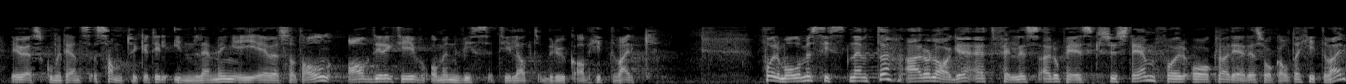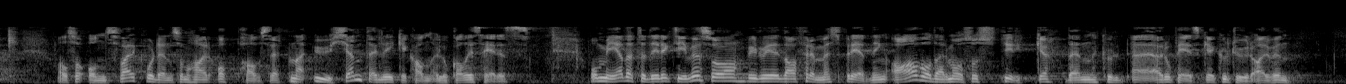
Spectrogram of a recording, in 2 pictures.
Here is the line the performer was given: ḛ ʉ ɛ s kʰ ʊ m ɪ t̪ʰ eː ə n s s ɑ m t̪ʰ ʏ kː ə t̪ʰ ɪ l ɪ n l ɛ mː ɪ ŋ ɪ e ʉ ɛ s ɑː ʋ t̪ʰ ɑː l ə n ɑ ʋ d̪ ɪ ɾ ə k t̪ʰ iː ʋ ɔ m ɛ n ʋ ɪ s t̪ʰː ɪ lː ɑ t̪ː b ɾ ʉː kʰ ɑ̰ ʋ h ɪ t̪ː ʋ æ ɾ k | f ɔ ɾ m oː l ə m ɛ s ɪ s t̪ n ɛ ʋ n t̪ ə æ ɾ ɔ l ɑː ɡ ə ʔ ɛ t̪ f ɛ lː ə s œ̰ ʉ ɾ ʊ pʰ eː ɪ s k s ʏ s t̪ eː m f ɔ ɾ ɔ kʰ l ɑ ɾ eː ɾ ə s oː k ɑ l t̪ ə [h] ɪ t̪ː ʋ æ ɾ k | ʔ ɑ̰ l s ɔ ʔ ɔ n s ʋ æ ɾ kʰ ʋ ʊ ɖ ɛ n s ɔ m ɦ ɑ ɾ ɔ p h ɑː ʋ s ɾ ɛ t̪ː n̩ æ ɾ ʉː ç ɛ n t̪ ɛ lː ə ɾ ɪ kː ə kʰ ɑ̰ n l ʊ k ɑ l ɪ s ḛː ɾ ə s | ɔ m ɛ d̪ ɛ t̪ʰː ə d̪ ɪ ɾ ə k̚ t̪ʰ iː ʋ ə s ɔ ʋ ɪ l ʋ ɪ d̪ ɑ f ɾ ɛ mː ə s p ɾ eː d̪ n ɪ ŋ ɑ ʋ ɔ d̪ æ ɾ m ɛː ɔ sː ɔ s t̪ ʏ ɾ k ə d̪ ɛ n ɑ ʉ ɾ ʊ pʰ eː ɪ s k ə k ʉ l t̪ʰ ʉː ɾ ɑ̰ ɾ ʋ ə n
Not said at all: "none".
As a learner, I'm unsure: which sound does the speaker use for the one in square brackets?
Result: h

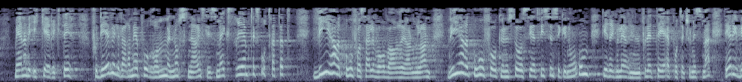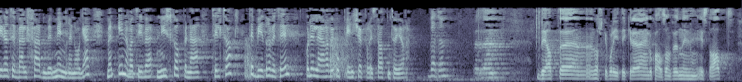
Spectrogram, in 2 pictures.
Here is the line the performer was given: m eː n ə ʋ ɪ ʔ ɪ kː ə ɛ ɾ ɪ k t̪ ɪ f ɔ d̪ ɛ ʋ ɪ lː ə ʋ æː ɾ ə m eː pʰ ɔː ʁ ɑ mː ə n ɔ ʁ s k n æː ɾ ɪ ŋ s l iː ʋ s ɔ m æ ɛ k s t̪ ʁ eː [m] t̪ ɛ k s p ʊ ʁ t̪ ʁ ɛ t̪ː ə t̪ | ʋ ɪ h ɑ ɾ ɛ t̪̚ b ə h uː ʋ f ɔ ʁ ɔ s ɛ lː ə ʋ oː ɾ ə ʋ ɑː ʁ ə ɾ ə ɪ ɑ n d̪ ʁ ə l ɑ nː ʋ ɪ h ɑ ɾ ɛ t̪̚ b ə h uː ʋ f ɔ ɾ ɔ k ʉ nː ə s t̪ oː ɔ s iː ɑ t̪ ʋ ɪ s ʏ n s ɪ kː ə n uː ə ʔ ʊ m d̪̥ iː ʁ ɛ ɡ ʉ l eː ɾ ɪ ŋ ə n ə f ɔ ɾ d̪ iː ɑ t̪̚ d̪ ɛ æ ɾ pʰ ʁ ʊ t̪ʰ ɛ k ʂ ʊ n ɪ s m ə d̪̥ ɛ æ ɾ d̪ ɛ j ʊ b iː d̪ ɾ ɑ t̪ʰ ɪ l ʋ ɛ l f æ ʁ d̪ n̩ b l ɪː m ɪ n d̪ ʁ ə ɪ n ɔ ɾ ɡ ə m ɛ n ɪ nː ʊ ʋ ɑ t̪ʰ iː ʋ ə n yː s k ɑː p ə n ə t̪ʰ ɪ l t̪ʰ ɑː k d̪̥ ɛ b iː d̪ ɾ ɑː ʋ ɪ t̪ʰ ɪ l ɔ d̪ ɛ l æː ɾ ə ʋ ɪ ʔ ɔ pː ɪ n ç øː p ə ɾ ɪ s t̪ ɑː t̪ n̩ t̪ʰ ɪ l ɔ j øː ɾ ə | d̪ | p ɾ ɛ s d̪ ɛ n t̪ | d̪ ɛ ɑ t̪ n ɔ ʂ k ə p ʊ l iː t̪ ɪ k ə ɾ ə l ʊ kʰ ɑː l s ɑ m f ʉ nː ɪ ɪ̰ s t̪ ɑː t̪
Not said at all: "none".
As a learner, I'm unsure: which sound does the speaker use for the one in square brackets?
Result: m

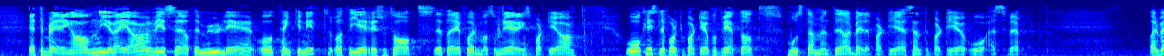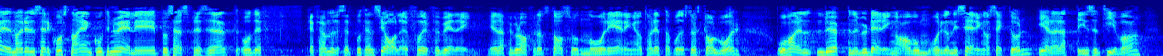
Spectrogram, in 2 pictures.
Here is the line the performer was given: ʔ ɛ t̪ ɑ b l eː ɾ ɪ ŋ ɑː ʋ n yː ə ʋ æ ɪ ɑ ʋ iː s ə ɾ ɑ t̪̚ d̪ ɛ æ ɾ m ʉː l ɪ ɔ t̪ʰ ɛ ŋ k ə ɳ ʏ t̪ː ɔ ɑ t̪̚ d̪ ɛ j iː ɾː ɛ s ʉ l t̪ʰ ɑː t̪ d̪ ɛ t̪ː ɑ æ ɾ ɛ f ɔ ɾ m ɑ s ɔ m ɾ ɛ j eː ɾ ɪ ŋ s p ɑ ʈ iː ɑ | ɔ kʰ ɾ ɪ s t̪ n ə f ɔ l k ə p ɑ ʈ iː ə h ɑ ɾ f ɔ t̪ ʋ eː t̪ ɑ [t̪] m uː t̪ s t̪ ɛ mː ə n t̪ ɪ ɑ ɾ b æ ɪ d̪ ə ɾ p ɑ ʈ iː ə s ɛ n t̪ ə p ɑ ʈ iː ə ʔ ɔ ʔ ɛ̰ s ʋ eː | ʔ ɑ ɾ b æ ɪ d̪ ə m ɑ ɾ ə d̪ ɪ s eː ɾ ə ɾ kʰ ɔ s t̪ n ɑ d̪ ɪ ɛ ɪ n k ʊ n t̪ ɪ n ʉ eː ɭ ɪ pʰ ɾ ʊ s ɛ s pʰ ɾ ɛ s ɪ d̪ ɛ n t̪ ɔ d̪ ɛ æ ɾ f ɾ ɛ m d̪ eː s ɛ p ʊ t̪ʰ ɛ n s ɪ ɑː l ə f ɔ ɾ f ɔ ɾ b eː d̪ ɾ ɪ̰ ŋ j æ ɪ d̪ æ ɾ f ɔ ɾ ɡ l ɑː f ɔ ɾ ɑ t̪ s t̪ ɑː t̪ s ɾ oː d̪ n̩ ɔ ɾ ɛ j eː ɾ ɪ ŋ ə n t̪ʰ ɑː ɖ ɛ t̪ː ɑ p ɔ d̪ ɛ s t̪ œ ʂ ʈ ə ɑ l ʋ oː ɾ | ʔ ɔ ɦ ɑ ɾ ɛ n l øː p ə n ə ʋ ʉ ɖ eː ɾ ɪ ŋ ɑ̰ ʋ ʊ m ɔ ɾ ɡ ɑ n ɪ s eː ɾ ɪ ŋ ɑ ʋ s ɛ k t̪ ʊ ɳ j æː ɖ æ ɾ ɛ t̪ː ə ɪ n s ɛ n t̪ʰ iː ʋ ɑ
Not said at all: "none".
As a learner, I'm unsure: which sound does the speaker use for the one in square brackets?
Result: t̪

